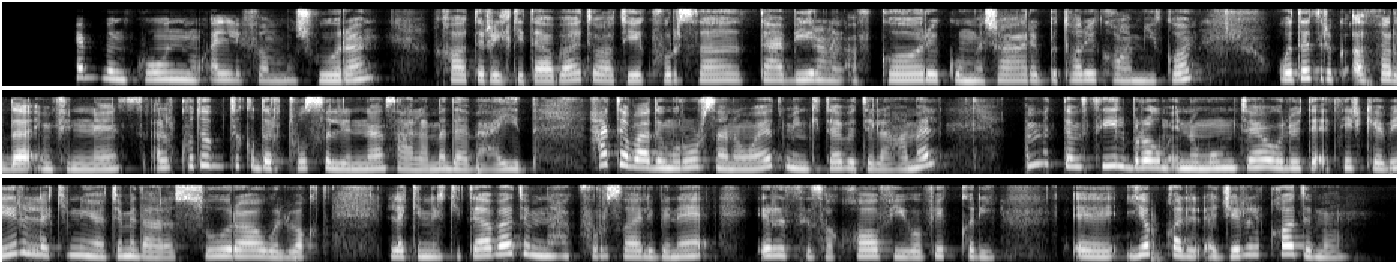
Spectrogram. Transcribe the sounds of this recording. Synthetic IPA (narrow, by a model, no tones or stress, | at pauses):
nħabːnkuːnmʊʔalːɪfamaʃhuːɾˤɑxɑːt̪ˤɨɾɪlkɪt̪aːbaːt̪wʊʕt̪ˤiːkfʊɾsˤɑt̪aʕbiːɾʕanʔafkɑːɾˤɑkwɪmaʃaːʕɪɾɪk̚bɨt̪ˤɑɾiːqɑʕamiːqɑwɪt̪ɪt̪ɾʊkʔaθɑɾˤd̪aːʔɪmfinːaːsʔa̰lqʊt̪ʊb̚t̪ɪɡd̪ɑɾˤt̪wɑsˤːɨlːɪnːaːsʕalamad̪abaʕiːd̪ħat̪ːabaʕd̪mʊɾuːɾsanawaːt̪mɪnkɪ̥t̪aːbalʕamal | ʔamːat̪ːamθiːlbɪɾˤɑɣmʔɪ̰nːʊmʊmt̪ɪʕwɪluːt̪a̰ʔθiːɾkabiːɾlaːkɪnːʊjaʕt̪amɪd̪ʕalasˤːuːɾˤɑwɪlwaɡt̪laːkɪnɪlkɪt̪aːbat̪ɪmnaʕakfʊɾsˤɑlɪbɪnaːʔʔɪɾθθaqʰɑːfiwɪfɪqɾi | jɪb̚qɑlɪlʔa̰d͡ʒːaːlalqaːd̪ɪma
